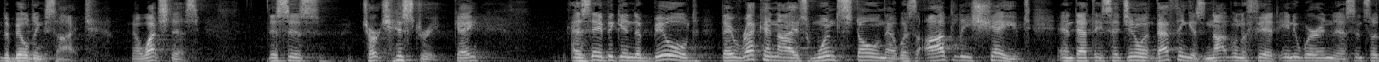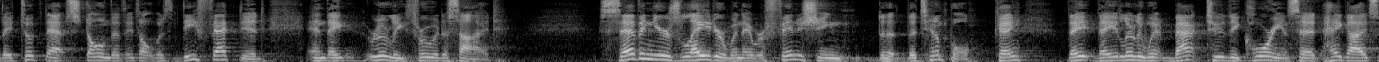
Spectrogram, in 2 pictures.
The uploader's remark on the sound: recorded during Sunday morning service at Celebration Life Family Church on Sunday, June 11, 2017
